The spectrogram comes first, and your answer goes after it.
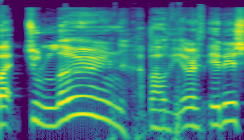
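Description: A man with a Portuguese accent speaks at a very slow pace with lively intonation, in a dry, close sound with no echo. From Brazil, São Paulo. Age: 50s. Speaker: theology professor and pastor. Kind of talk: interview.

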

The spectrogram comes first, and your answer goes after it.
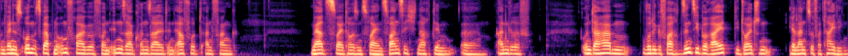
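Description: This man's voice is fairly high-pitched with a dark, mellow tone, delivered at a fairly slow pace in a monotone, flat intonation on a very clean recording with a silent background. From East Germany. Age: 60s. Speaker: journalist and ship chaplain. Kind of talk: interview. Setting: studio.

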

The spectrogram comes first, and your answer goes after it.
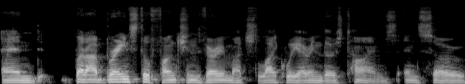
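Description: In an Australian accent, a man speaks at a fairly low pitch with a dark, mellow tone, fairly even intonation and a moderate pace, on a very clean recording with a silent background. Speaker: men's coach and meditation leader. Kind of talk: solo podcast monologue. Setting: studio. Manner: halting, many fillers and repetitions.

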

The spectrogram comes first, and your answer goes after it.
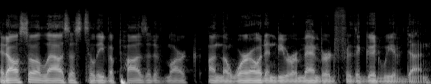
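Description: A man with an American accent talks at a very fast pace in a very deep, low voice with fairly even intonation. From Pittsburgh, Pennsylvania. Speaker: estate planning lawyer. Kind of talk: casual chat.

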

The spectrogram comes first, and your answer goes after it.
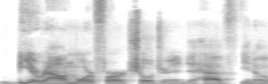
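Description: Against a quiet background, a man with an American accent and an ordinary speaking voice talks at a moderate pace and medium pitch with ordinary pitch variation. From US Northeast, New Jersey. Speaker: podcast host. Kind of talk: interview.

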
